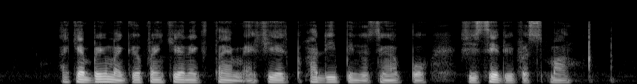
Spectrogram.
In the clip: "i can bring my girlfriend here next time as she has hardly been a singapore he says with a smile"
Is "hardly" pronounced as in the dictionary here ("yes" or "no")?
no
